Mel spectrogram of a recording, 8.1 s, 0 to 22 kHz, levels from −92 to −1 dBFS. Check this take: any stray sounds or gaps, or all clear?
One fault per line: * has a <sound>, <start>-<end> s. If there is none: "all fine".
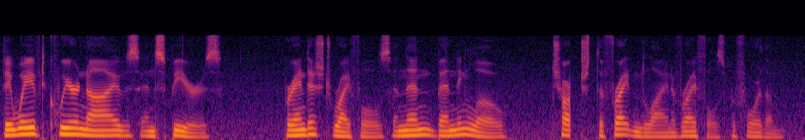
* has a dropout, 5.7-5.8 s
